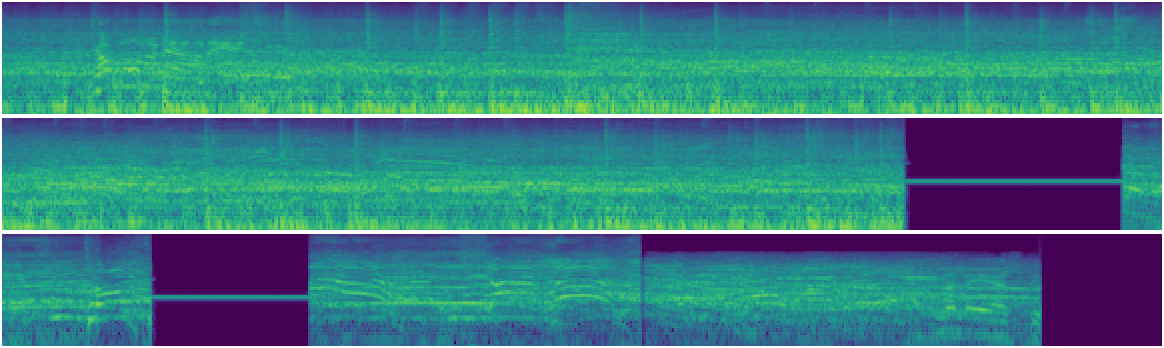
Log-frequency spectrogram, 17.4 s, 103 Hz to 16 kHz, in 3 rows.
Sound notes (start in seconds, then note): 0.2 audience groans; 3.8 audience shouts; 10.4 beeps; 14.8 audience shouts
